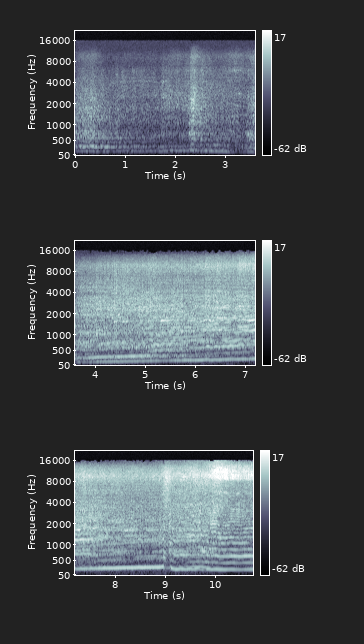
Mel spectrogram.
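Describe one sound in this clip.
A rally car engine revs hard and climbs in pitch as the car speeds closer.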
